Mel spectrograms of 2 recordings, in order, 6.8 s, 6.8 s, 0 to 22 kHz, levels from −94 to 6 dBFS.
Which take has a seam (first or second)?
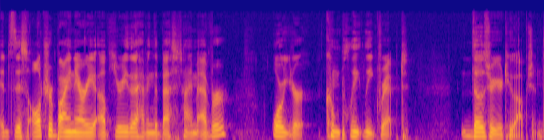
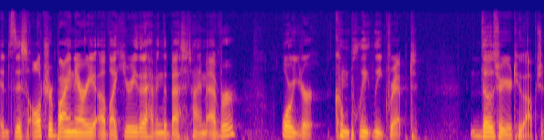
first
